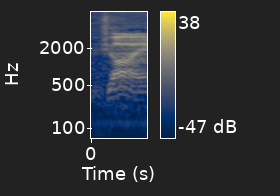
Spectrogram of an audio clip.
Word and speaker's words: Jai: All right, are you Jai Kessinger? Yes, sir, Your Honor. All right, then that's the correct name to pronounce, the way to pronounce that first name?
